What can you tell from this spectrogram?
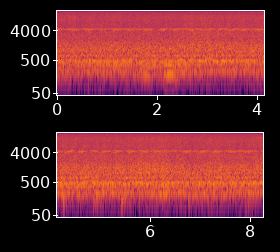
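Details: Natural buzzing of bees: continuous overlapping wingbeat hum, individual insects droning past now and then, with a thin wavering high whine above the steady swarm noise.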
